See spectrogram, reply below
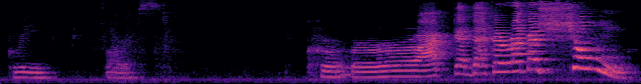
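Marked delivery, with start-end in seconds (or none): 3.1-6.4 rolled crack building high and loud; cracking tree crash. A narrator's reading. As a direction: imitate a tree splintering and crashing down. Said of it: "Another tree came down".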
